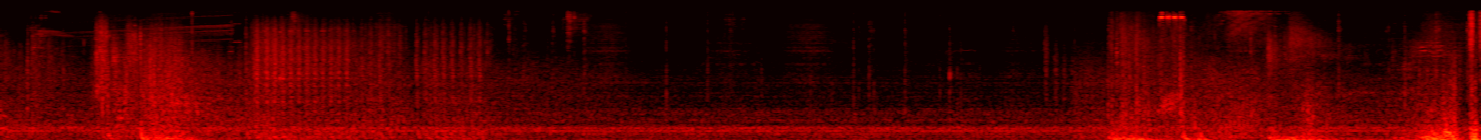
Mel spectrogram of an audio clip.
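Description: Guns fire in loud, short bursts.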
